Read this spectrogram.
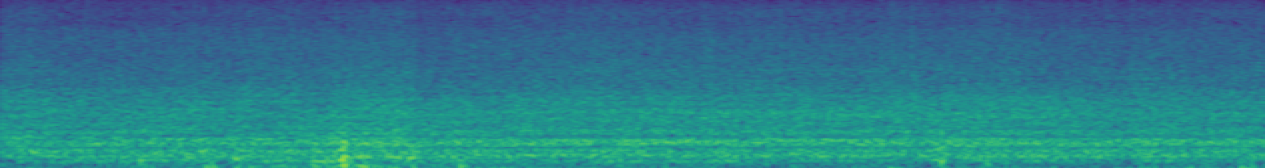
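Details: A very aggressive, newly acquired Western honey bee (Apis mellifera) hive produces a dense, steady buzzing drone from many wings at once, low and unbroken throughout.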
